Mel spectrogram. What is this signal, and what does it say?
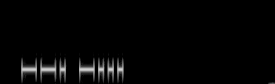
Morse code, heard as a keyed tone, about 25 wpm, 700 Hz. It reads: GB
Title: Top 90 QSO Elements 25wpm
